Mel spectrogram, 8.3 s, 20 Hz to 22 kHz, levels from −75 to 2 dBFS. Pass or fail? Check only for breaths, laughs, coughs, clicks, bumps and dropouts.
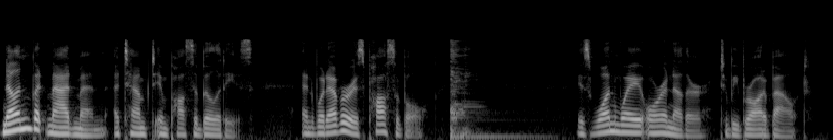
fail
